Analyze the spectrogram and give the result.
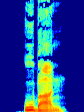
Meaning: underground railway; subway
- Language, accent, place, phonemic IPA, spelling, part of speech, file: German, Germany, Berlin, /ˈʔuːbaːn/, U-Bahn, noun, De-U-Bahn.ogg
